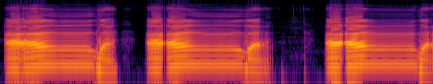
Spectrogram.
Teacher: suara nunnya sedikit tapi disamarkan ke huruf setelahnya maka di sini cara membacanya adalah nunnya disamarkan kepada huruf Dal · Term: ikhfa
